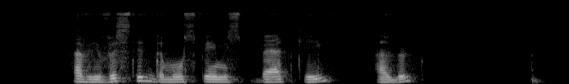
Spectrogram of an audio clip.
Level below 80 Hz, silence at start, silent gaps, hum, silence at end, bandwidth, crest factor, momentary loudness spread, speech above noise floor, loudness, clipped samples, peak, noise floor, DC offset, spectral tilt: -72 dBFS; 0.75 s; none; none; 0.3 s; 12.5 kHz; 18 dB; 6 LU; over 61 dB; -30 LUFS; under 0.1%; -12 dBFS; under -90 dBFS; under 0.1%; -7 dB/octave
